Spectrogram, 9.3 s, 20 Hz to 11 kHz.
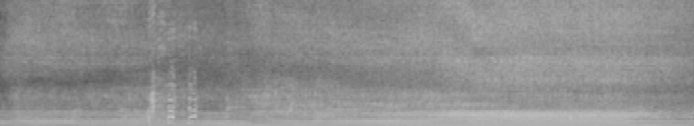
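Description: A motorcycle engine runs loud, driving Rider Justice's motorcycle-powered smoothie blender with a steady, droning hum that holds an even pitch before winding down near the end; it must get up to at least 30 miles an hour to blend.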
